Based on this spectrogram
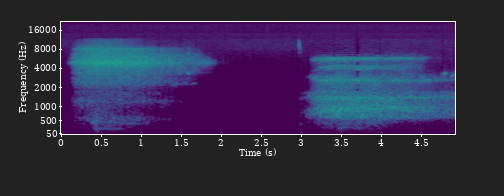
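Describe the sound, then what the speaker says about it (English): Close, clear yogic breathing during a gentle floor session: one long, airy inhale that fades out, a brief silence, then a second fuller, steady breath that continues to the end. "Sacral chakra, breathe in."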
